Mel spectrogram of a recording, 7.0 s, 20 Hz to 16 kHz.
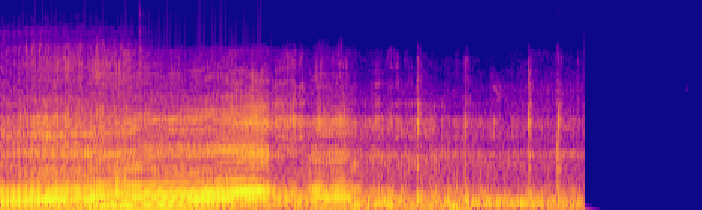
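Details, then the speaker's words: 1981 Yamaha XS650 twin, revived after years sitting with new fuel line, on its first ride: revs up crisply, then settles to a steady, even beat with no knocks or misses before shutting off. It runs healthy. "so but she runs she drives so next big purchase is tires and lights"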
